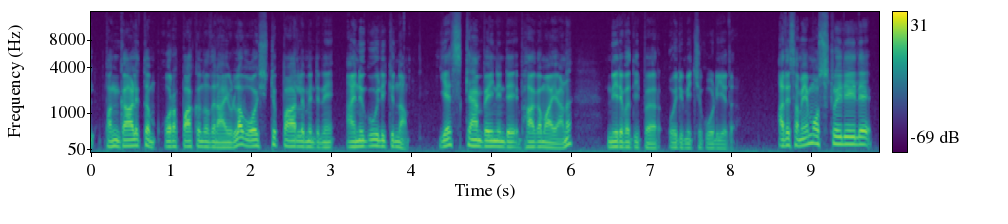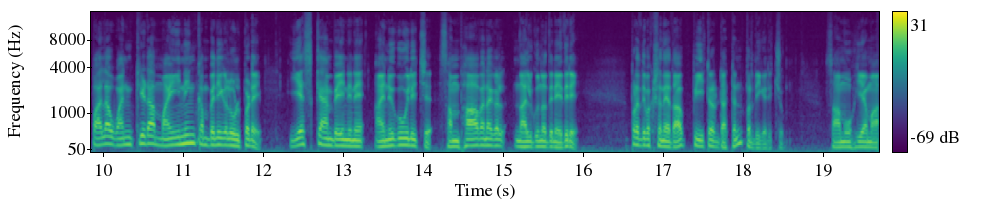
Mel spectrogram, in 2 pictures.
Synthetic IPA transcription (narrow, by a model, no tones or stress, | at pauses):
lpɐŋɡaːɭit̪ːɐmurɐpːaːkːunːɐðinaːjuɭːɐʋo̞ːjstɨpaːrlɐme̞ndine̞ɐnuɣuːlikʲːunːɐ̰ | jeskʲaːmbejninde̞bʱaːɡɐmaːja̰ːɳɨ | niɾɐʋɐd̪ipe̞ːro̞ɾumit͡ɕːukṵːɽḭjɐ̰ðɨ | ɐðeːsɐmɐjɐmo̞ːsʈreːlijɐjile̞pɐlɐʋɐnkiɽɐmɐjniŋɡkɐmbɐniɣɐɭuɭpe̞ɽe̞̰ | jeskʲaːmbejnine̞ɐnuɣuːlit͡ɕːɨsɐmbʱaːʋɐnɐɣɐɭnɐlkunːɐðine̞ðiɾe̞̰ | prɐðibɐkʂɐne̞ːðaːʋpiːtːɐrɖɐtːɐnprɐðiɣɐɾit͡ɕːu̥ | saːmuːɦjɐmaː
